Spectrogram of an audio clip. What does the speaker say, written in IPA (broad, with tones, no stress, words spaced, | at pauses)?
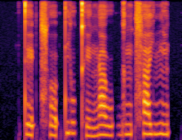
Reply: t̪e˨ʔt͡sʰo˨ʔ t̪ju˥˧kʰe˨˩ŋa˥˧w | ɡə˧ŋt͡sʰa˦jn̪ĩ˦p̚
